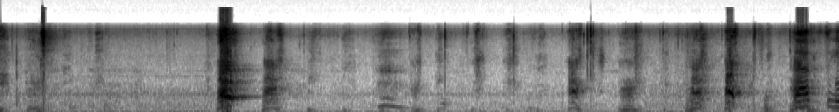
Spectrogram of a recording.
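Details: While he bites pink shoes indoors, Yogi the dog gives a string of short, scattered barks and yips: one loud bark early, then several more toward the end. A woman's voice is heard between them.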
